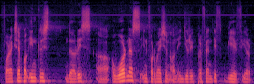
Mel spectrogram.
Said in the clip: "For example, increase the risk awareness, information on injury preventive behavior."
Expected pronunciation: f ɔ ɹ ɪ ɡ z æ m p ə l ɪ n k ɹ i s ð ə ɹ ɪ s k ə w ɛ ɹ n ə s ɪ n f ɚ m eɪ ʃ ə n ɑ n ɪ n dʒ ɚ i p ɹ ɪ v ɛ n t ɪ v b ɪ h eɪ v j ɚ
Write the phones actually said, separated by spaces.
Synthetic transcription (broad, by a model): f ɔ ɹ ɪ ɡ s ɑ m p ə l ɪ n k ɹ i s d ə ɹ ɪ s ə w ɛ ɹ n ə s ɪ n f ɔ m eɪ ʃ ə n ɑ n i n dʒ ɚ i p ɹ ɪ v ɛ n t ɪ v b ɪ h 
